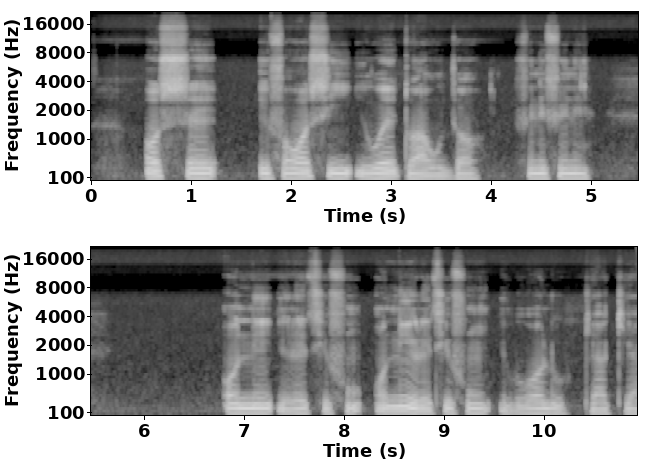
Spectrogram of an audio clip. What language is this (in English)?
Yoruba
